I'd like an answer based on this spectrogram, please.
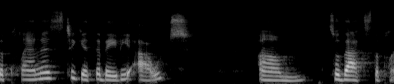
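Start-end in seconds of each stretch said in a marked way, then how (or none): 0.0-1.7 very calm, steady, even voice, acted. Retelling answering someone who asked what the plan was, imitating own calm reply. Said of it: "I very calmly looked at him and I said".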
